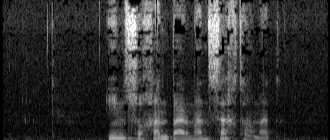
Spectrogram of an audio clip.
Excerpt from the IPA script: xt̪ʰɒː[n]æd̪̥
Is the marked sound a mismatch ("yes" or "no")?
yes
